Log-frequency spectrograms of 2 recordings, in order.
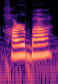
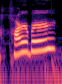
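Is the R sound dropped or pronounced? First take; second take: dropped; pronounced. First: The R sounds are dropped. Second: The R sounds are pronounced.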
